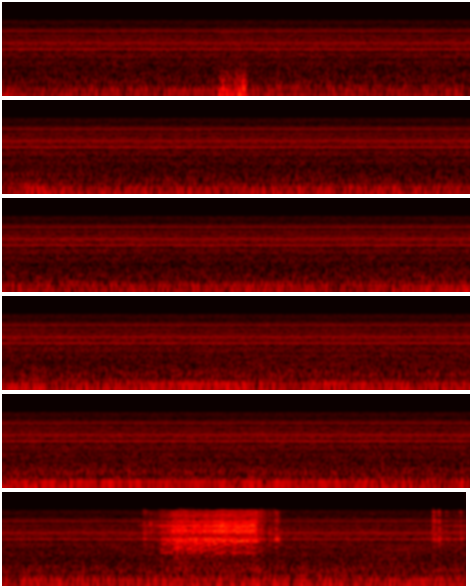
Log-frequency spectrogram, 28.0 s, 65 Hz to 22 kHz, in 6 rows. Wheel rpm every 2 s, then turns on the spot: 0, 0, 0, 0, 0, 0, 0, 0, 0, 0, 0, 0, 30, 0.
none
